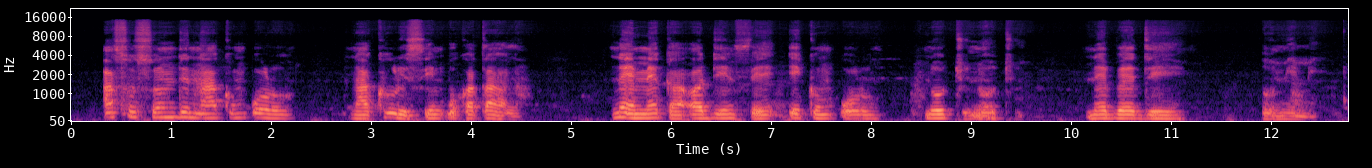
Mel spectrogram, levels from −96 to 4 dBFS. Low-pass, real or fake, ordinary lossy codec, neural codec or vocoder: 14.4 kHz; fake; none; vocoder, 44.1 kHz, 128 mel bands, Pupu-Vocoder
